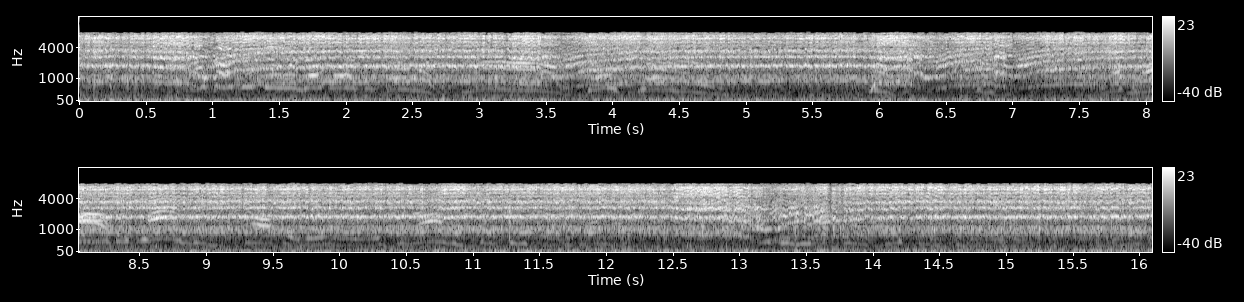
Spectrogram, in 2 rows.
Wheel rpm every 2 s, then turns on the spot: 210, 220, 220, 200, 230, 240, 190, 220.
none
